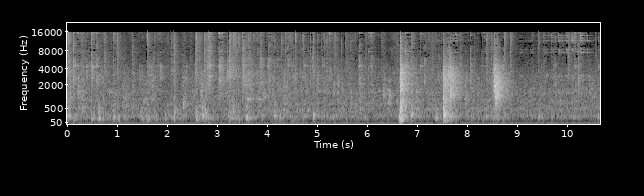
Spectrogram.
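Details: Two dogs playing excitedly while boarding in a home dog-sitting setting in Jerusalem, kept indoors without cages; breathy, noisy huffs and scuffling throughout, with three sharp, loud bursts close together near the end.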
